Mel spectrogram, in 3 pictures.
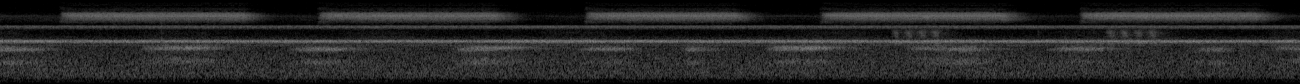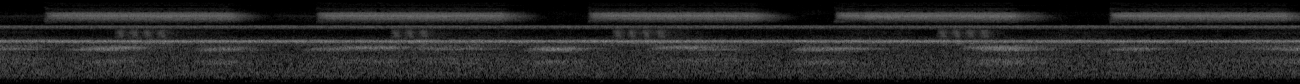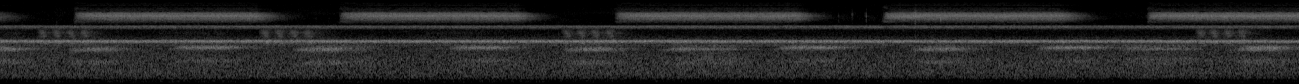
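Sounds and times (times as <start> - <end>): high-pitched insect trill: 16.1 - 38.9.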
